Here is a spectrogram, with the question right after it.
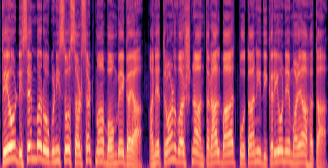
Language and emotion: Gujarati, neutral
